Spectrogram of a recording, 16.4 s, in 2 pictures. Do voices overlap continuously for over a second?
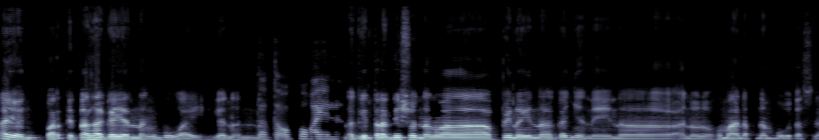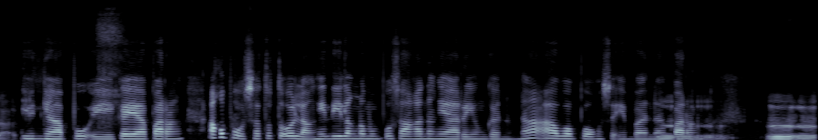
No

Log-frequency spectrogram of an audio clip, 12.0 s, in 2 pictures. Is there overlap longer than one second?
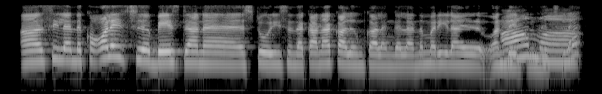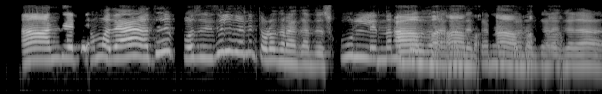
Yes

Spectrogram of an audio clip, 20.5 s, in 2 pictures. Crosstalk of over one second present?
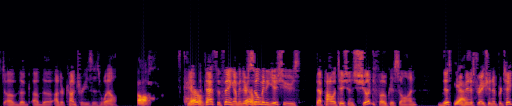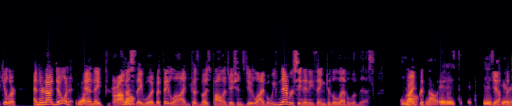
No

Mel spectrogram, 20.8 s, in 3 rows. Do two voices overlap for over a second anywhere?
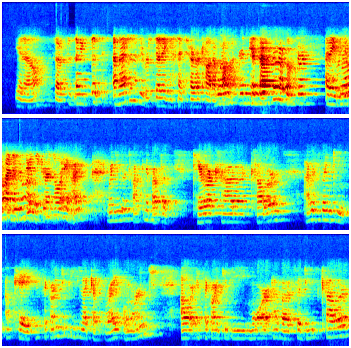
Yes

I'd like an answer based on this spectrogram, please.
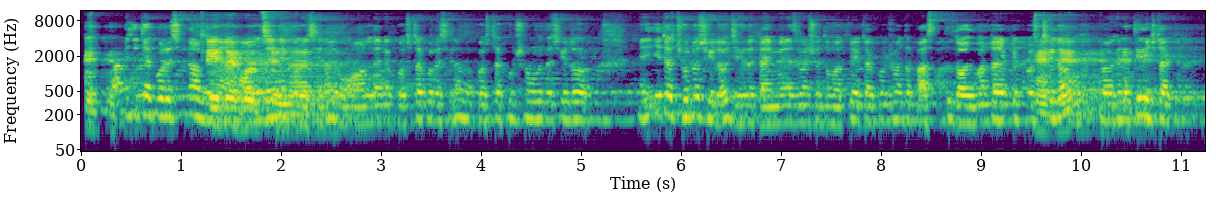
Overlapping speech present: Yes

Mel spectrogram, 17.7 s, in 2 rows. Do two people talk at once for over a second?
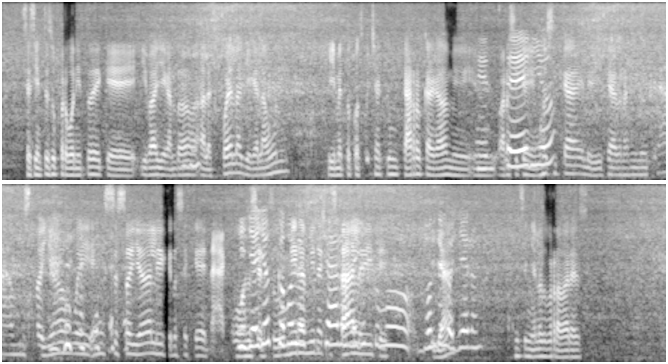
Yes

